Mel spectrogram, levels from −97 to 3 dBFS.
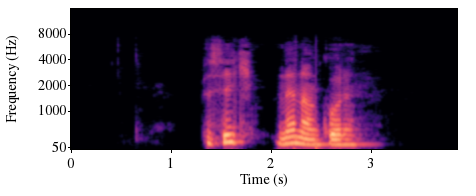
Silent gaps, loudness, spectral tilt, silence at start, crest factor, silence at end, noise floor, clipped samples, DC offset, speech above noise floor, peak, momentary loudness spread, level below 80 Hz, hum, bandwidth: none; -17 LUFS; -9 dB/octave; 1.35 s; 18 dB; 0.95 s; -65 dBFS; under 0.1%; under 0.1%; 49 dB; -2 dBFS; 13 LU; -50 dBFS; none; 6.8 kHz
